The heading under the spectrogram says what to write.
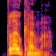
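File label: "glaucoma", British English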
